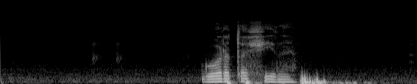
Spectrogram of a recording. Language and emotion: Russian, neutral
